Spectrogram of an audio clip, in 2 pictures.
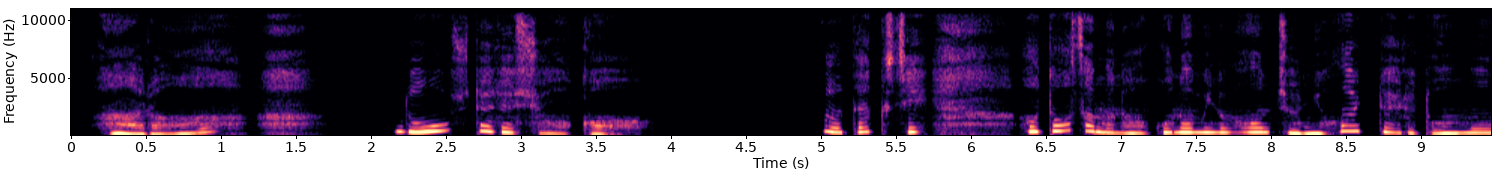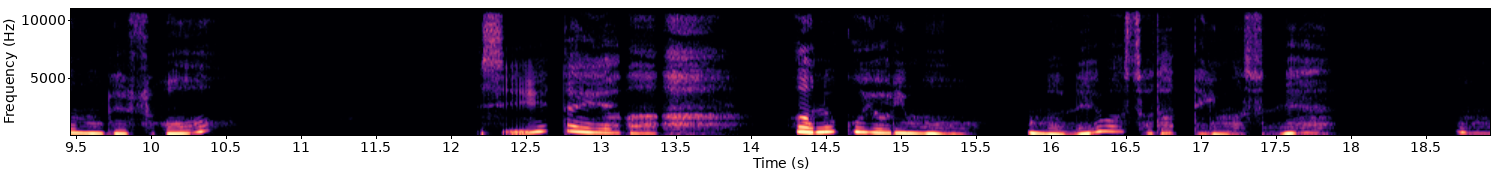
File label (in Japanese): Whisper むすめ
